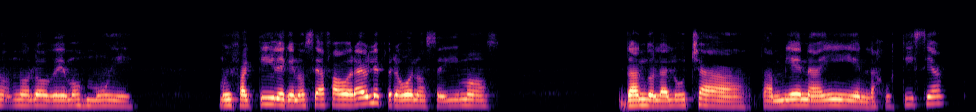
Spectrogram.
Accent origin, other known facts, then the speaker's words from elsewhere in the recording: Chubut, Argentina; de Chubut, soy militante contra los extractivismos y por derechos humanos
